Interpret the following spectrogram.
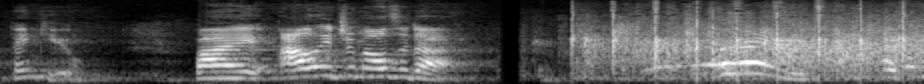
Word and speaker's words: Jamalzadeh: The bronze quill goes to Ali Jamalzadeh, Lucid Window Relay. How do I say that last name? Jamalzadeh. Thank you. By Ali Jamalzadeh. Hooray! I did not pronounce that.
